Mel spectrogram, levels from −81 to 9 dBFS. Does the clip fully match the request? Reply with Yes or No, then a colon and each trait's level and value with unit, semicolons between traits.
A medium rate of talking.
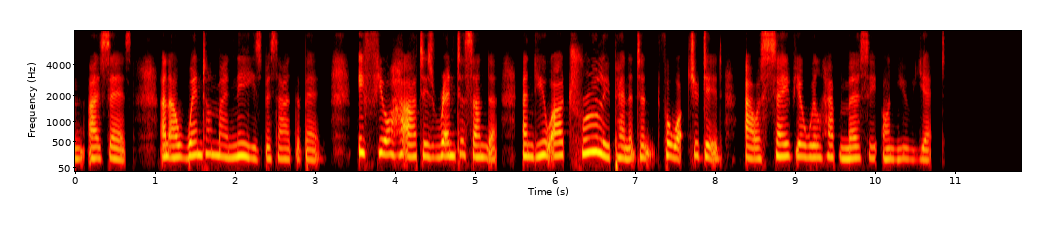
Yes: average, 170 wpm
